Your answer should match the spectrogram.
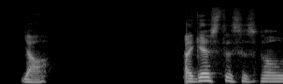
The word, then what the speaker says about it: ja: Ja. It's pronounced yeah. Ja.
